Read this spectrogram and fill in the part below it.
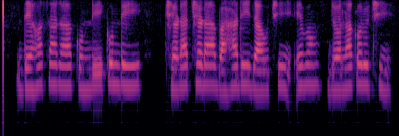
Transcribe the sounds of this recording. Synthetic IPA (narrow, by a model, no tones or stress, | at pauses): d̪eɦɔsaɾakuɳɖikuɳɖi | t͡ʃʰeɽat͡ʃʰeɽabaɦaɾid͡ʒawt͡ʃʰiebɔŋd͡ʒɔlakɔɾut͡ʃʰi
